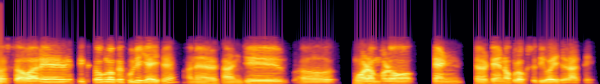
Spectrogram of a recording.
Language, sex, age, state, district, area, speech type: Gujarati, male, 18-30, Gujarat, Kheda, rural, conversation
